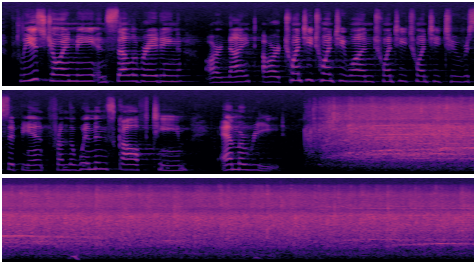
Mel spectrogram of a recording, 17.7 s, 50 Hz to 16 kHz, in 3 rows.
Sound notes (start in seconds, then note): 9.7 audience applauds; 9.8 audience cheers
